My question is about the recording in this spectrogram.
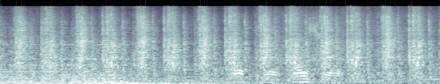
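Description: Newman's 'Big Eureka' motor running, giving off a steady, even clicking at about six clicks a second.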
